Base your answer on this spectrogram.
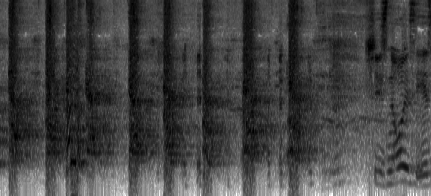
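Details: Dog barking repeatedly indoors, quick sharp barks at an uneven pace, with a human voice talking over the final second.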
